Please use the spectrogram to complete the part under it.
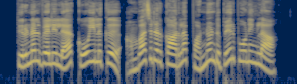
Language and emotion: Tamil, surprised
